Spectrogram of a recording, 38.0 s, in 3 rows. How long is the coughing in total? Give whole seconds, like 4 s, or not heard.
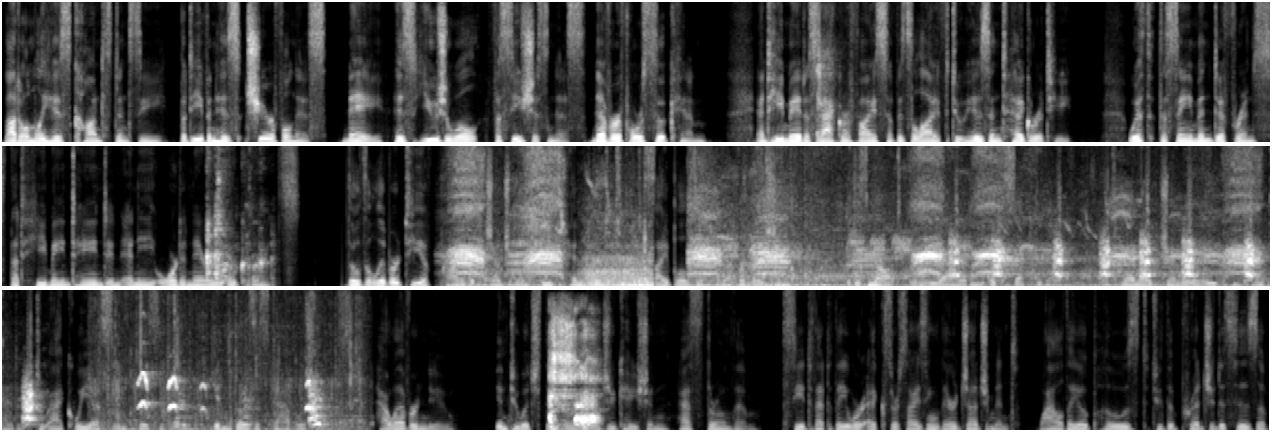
2 s.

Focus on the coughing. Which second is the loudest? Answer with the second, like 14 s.
31 s.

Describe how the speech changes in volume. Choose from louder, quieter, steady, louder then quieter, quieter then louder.
quieter.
